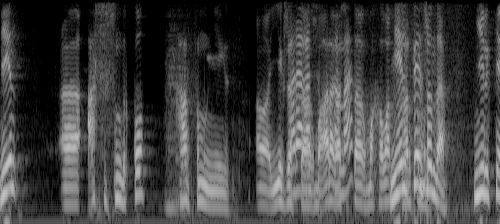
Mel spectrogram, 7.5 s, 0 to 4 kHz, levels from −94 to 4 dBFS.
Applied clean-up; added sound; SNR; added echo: none; none; none; none.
